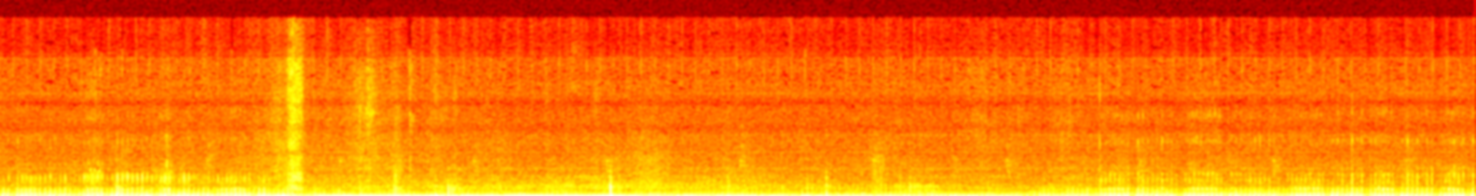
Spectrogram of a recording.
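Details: Sustained deep purring from a white kitten with odd-coloured eyes, steady and rhythmic, swelling slightly in the middle, with occasional light taps and rustling.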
